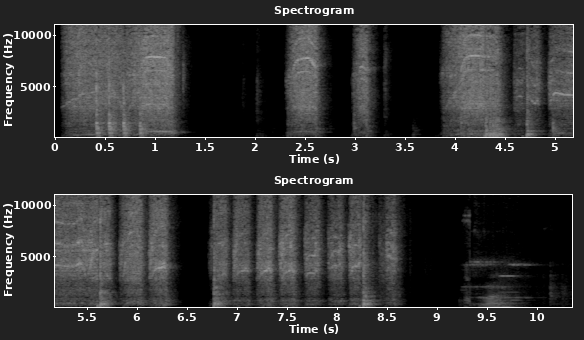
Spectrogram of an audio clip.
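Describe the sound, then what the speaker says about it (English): Repeated bursts of rasping, grinding drilling as screws are driven into board while installing a shower niche, several short runs separated by pauses, close and fairly loud. "I'm going to drill them inside"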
